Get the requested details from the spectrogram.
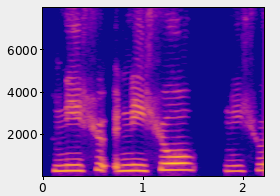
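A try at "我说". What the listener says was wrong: शोई नहीं, ये लफ्ज है, शो है, शो। इंग्लिश वाला एस एच ओ डब्ल्यू।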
